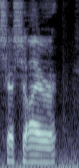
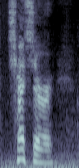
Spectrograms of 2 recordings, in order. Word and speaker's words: Cheshire: We have Cheetah and Cheshire. I say it wrong already. Cheshire.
